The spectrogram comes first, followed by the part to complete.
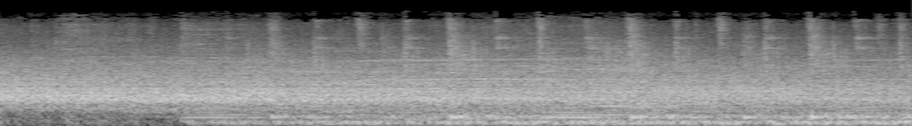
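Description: Arena crowd noise after a goal, joined about a second in by music with a steady bass line.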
